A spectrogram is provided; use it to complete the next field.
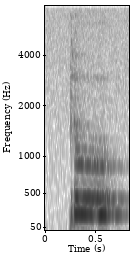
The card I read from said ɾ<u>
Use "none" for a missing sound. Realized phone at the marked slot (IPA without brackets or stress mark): u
